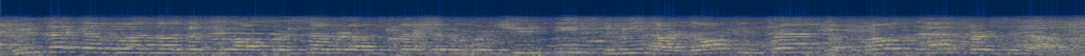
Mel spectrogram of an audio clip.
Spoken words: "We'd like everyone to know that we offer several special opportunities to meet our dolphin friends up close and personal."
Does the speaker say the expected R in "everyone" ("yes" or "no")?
no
